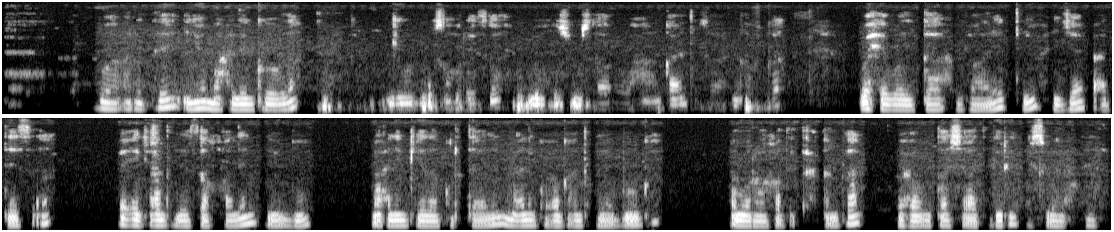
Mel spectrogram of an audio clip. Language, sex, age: Somali, male, 18-24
